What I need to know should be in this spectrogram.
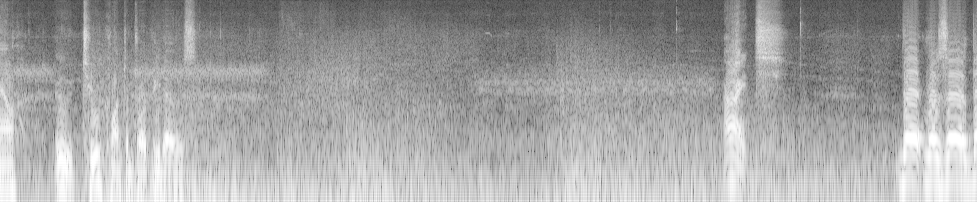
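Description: A spaceship explodes with a deep rumbling boom.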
